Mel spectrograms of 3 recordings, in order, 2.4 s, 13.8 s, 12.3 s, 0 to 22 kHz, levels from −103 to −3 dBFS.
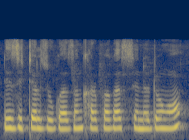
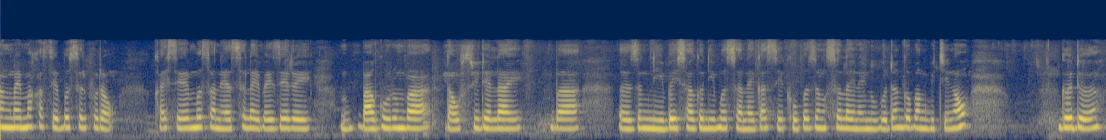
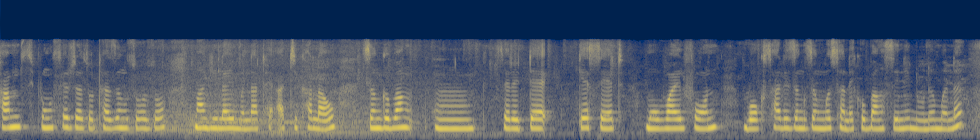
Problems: low volume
